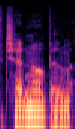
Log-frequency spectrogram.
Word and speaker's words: Chernobyl: Well, first of all, the word itself, Chernobyl, am I pronouncing that correctly? – You're pronouncing it correctly. That's the way how the name became known to the world. But the original name of the city or town after which the power plant was called is pronounced Chernobyl in Ukrainian. So it's O instead of E.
